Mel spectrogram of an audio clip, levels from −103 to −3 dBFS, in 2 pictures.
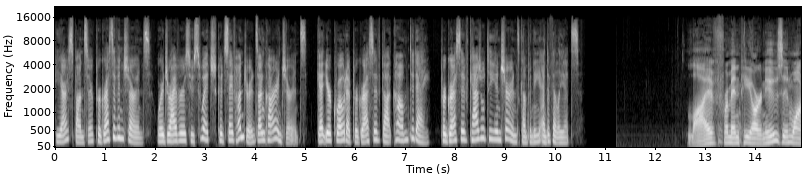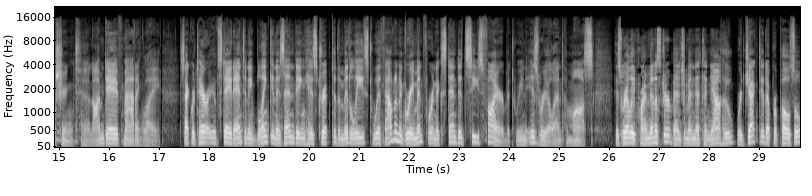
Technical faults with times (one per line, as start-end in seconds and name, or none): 26.22-28.22 adaptive stream at a lower bitrate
